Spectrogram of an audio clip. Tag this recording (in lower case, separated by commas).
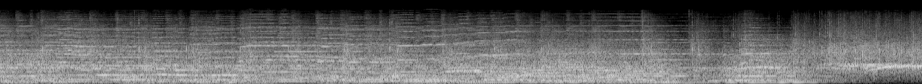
music, applause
